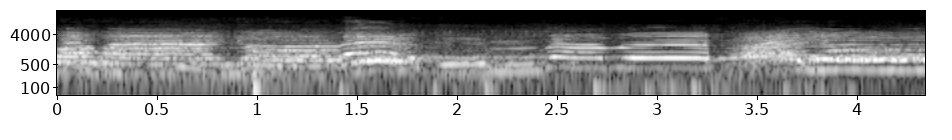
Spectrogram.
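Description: A crowd singing and shouting together, many voices overlapping in high, held calls.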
